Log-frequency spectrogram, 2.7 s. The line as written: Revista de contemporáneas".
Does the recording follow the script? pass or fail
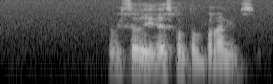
fail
